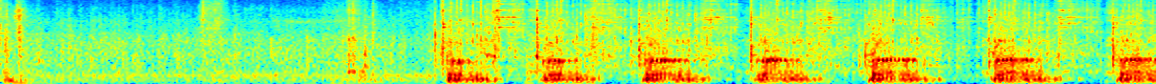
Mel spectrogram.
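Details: Poulan Wood Shark chainsaw with a no-start problem, after the low jet was leaned out slightly: catches and surges in uneven bursts about once a second, racing then sagging; flooding, owner suspects a sticky needle and seat.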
